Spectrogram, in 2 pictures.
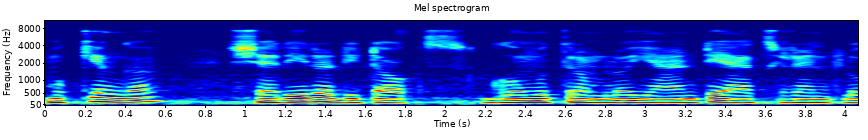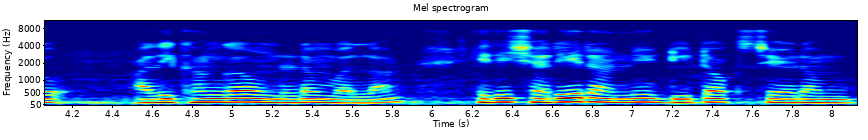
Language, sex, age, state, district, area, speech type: Telugu, male, 18-30, Telangana, Mulugu, urban, spontaneous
